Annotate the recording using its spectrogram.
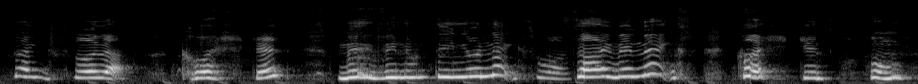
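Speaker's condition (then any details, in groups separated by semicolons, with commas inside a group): Cerebral palsy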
